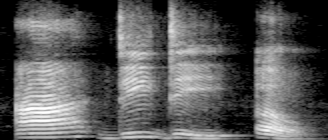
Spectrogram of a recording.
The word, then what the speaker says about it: Megiddo: I'm hoping I'm pronouncing this right. It's Megiddo.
